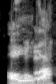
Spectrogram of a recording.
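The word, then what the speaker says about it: 欧巴: 왜 어떤 건 두 오빠. 글자고 어떤 건 한 글자로 읽어? 그게 원래 중국어는 어우바. 그게 하나의 발음이에요. 어우바.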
